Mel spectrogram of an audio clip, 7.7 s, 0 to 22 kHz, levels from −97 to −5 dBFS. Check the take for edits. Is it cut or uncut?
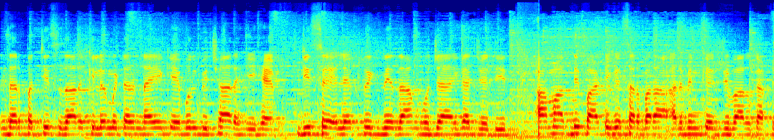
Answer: uncut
